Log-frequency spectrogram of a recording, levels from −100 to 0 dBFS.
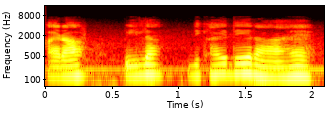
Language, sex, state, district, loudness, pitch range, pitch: Hindi, male, Uttar Pradesh, Shamli, -19 LUFS, 120-145 Hz, 130 Hz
